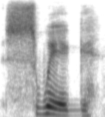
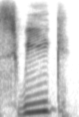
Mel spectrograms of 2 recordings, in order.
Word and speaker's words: swig: All right, next up we have the word swig. Give me a short I instead of swig. It's swig. Swig.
